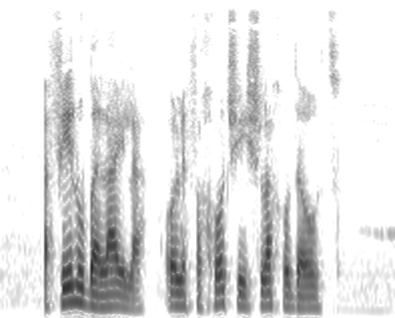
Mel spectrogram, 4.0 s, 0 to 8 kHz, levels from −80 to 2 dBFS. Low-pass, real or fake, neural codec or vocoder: 7.2 kHz; real; none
